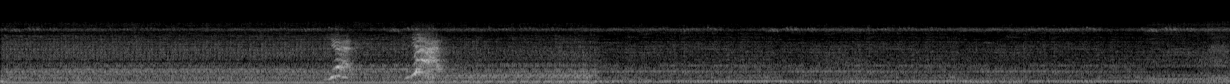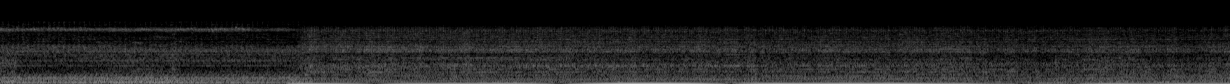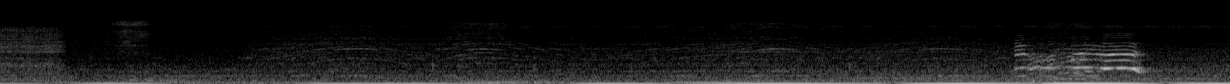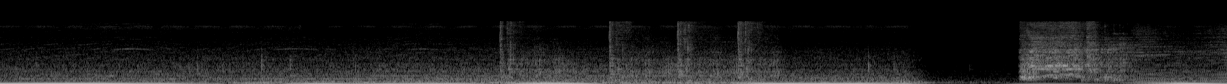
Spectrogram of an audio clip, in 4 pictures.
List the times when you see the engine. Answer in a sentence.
You can hear the engine from 0.0 to 41.9 s and from 47.0 to 49.1 s.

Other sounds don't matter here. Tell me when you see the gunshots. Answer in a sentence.
The gunshots can be heard from 41.9 to 44.8 s.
